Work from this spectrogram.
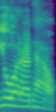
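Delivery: aggressive, imitated tone. Retelling how the lady who takes orders greets customers: imitating an aggressive order-taker. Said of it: "like, aggressive".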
